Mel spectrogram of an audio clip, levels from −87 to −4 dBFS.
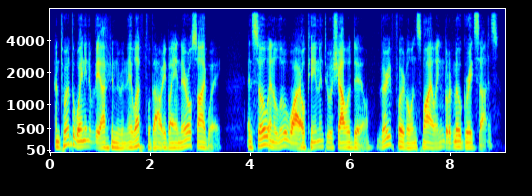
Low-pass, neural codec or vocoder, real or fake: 7.2 kHz; codec, 16 kHz, 0.5 kbps, X-Codec, HuBERT features, trained on balanced general audio; fake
